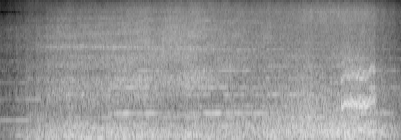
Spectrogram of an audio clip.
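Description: A stealth fighter jet lowers its undercarriage and descends towards the runway to land, its engine a steady, loud roar throughout, with a brief high squeal near the end before the noise starts to fade.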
